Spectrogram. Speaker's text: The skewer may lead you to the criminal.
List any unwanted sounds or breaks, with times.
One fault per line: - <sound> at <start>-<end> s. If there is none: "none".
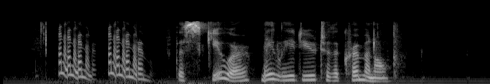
- chirp at 0.6-1.5 s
